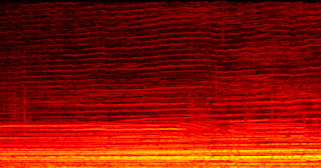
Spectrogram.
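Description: A long, held tone of several pitches at once, slowly growing louder, with one pitch starting to waver near the end.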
